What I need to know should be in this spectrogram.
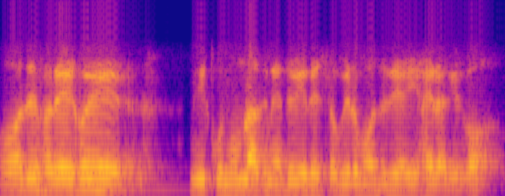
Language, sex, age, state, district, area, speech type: Manipuri, male, 60+, Manipur, Churachandpur, urban, conversation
